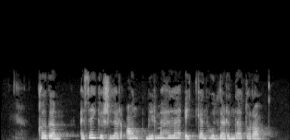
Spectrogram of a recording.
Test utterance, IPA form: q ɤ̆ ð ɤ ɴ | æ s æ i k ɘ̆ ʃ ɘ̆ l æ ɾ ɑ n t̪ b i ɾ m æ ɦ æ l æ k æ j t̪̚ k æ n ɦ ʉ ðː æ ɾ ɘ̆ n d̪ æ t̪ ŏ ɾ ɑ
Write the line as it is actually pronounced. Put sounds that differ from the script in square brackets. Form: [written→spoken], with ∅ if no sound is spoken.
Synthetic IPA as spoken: q ɤ̆ ð ɤ [ɴ→m] | æ s æ [i→j] k ɘ̆ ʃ ɘ̆ l æ ɾ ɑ n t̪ b i ɾ m æ ɦ æ l æ [k→ʔ] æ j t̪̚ k æ n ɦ ʉ ðː æ ɾ ɘ̆ n d̪ æ t̪ ŏ ɾ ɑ

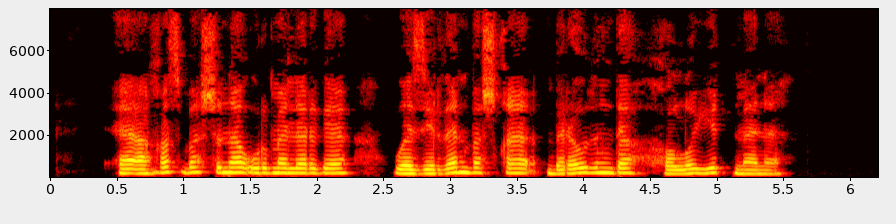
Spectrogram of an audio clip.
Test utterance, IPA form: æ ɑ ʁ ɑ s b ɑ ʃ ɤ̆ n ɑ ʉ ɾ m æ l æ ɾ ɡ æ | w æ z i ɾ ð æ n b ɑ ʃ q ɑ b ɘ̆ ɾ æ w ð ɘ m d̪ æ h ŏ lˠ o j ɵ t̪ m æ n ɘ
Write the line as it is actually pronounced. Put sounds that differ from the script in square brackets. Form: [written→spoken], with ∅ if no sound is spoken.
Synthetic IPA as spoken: æ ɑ ʁ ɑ s b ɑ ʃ ɤ̆ n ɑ ʉ ɾ m æ l æ ɾ ɡ æ | w æ z i ɾ ð æ n b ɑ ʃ q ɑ b ɘ̆ ɾ æ w ð ɘ [m→ŋ] d̪ æ h ŏ lˠ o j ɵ t̪ m æ n ɘ

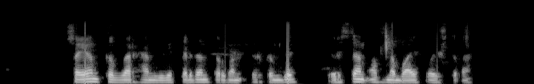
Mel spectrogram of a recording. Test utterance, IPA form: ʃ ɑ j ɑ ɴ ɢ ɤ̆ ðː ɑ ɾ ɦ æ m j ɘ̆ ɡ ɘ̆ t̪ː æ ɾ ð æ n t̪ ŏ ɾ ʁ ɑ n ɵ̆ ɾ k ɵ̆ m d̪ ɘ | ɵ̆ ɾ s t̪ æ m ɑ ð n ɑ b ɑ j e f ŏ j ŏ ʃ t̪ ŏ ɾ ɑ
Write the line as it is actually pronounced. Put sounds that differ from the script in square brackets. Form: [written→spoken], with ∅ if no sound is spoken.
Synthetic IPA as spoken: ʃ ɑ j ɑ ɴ [ɢ→q] ɤ̆ ðː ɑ ɾ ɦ æ m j ɘ̆ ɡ ɘ̆ t̪ː æ ɾ ð æ n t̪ ŏ ɾ ʁ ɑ n ɵ̆ ɾ k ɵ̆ m d̪ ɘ | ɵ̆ ɾ s t̪ æ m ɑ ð n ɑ b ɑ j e f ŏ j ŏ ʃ t̪ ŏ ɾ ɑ

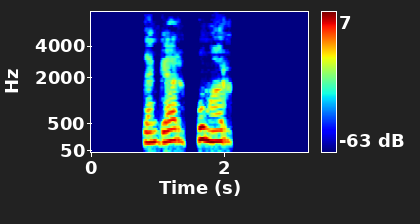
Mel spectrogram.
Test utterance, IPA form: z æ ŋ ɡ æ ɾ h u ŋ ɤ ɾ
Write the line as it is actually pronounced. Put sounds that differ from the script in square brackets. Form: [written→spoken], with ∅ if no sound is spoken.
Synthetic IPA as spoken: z æ ŋ ɡ æ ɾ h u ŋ ɤ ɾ

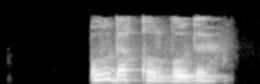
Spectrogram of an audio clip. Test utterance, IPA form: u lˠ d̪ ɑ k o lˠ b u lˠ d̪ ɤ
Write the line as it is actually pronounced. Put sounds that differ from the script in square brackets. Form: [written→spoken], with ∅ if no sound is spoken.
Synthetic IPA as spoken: u lˠ d̪ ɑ [k→q] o lˠ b u lˠ d̪ ɤ

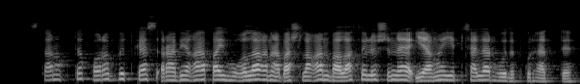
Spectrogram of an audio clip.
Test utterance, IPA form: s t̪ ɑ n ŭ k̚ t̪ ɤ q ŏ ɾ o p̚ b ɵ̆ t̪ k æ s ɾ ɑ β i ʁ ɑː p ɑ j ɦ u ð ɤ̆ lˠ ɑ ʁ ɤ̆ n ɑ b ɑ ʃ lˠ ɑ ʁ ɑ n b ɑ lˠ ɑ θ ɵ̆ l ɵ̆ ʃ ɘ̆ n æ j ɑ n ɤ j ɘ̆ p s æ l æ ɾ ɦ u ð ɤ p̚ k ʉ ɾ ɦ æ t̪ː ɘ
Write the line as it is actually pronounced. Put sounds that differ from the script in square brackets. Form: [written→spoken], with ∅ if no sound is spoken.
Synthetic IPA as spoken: s t̪ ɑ n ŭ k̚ t̪ ɤ q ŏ ɾ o p̚ b ɵ̆ t̪ k æ s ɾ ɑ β i ʁ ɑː p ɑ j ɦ u [ð→ʁ] ɤ̆ lˠ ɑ ʁ ɤ̆ n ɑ b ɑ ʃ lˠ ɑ ʁ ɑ n b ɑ lˠ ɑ θ ɵ̆ l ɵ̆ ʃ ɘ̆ n æ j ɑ [n→ɴ] ɤ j ɘ̆ p s æ l æ ɾ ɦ u ð ɤ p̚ k ʉ ɾ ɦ æ t̪ː ɘ

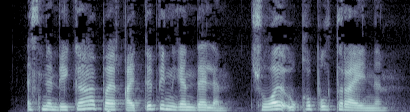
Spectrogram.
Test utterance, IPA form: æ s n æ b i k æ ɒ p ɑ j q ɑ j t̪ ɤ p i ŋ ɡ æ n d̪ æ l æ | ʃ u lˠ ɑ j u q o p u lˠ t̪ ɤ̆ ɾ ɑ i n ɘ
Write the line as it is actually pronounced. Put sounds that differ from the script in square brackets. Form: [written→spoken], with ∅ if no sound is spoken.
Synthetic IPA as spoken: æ s n æ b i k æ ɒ p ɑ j q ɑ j t̪ ɤ p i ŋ ɡ æ n d̪ æ l æ | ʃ u lˠ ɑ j u q [o→ɤ] p u lˠ t̪ ɤ̆ ɾ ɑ i n ɘ

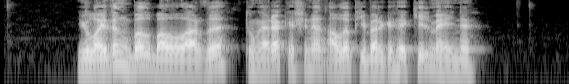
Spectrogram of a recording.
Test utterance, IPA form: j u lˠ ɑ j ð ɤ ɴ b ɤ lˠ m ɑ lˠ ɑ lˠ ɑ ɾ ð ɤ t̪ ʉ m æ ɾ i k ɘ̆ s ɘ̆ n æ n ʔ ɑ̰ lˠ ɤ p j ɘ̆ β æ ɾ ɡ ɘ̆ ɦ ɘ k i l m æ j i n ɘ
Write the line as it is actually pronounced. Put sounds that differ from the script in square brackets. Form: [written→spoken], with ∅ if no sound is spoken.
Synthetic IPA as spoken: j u lˠ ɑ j ð ɤ ɴ b ɤ lˠ [m→b] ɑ lˠ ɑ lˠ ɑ ɾ ð ɤ t̪ ʉ [m→ŋ] æ ɾ [i→æ] k ɘ̆ [s→ʃ] ɘ̆ n æ n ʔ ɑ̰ lˠ ɤ p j ɘ̆ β æ ɾ ɡ ɘ̆ ɦ ɘ k i l m æ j i n ɘ

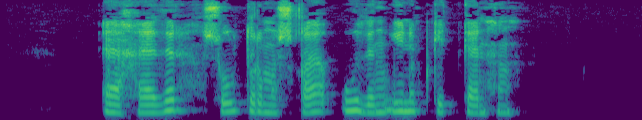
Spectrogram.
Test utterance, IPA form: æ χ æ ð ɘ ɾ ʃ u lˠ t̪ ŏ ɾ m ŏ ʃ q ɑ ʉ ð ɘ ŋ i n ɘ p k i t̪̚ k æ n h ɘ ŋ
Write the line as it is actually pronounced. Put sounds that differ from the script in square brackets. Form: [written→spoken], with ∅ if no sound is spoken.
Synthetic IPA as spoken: æ χ æ ð ɘ ɾ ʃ u lˠ t̪ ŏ ɾ m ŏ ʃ q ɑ ʉ ð ɘ ŋ i n ɘ p k i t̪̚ k æ n h ɘ ŋ

